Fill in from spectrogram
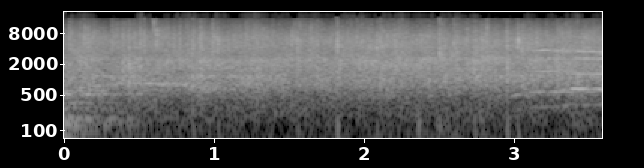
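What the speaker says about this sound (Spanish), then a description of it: "Si vas a aplaudirle, apláudele fuerte." Church congregation clapping in praise, a steady broadband patter of many hands heard from a middle distance and continuing evenly throughout.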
